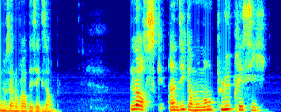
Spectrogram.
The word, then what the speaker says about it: lorsque: suivi d'un nom lorsque ici évidemment vous prononcez le S lorsque lorsque est toujours suivi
